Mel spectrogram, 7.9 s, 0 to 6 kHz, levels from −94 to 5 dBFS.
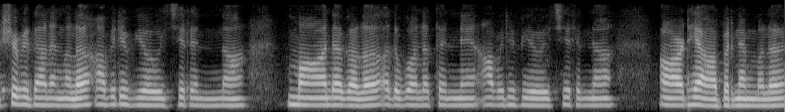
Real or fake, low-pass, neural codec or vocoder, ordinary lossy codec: fake; 5.4 kHz; codec, 16 kHz, 1.1 kbps, Voila-Tokenizer; none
